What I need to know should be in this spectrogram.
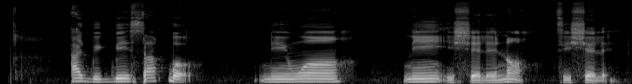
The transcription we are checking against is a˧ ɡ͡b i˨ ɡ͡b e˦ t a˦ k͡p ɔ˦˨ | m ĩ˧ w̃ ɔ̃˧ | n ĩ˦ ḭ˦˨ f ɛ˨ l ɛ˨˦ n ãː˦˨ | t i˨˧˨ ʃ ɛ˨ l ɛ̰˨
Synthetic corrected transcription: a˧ ɡ͡b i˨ ɡ͡b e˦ s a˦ k͡p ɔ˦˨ | n ĩ˧ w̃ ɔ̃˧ | n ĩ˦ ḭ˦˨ ʃ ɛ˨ l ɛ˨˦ n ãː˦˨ | t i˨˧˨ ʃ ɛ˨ l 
